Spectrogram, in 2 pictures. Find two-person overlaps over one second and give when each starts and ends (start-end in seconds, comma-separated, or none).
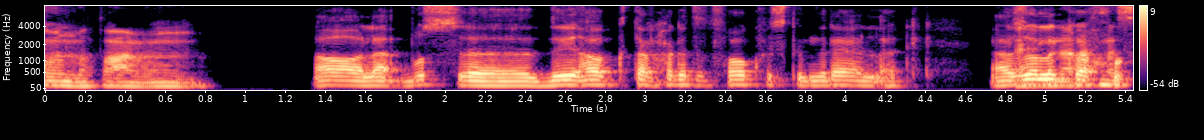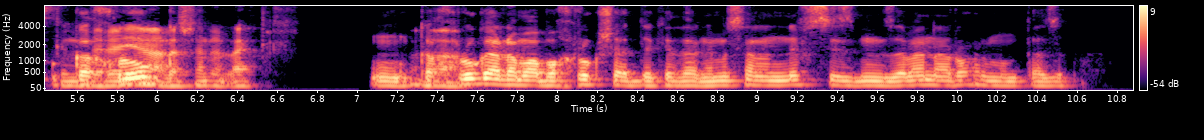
4.8-6.1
